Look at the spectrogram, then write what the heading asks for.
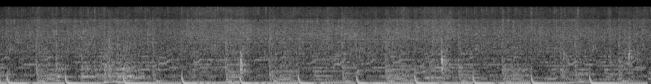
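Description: Chicken, potato and carrot pieces sizzling in hot oil in a nonstick wok, stirred with a spatula that knocks and scrapes against the pan again and again.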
